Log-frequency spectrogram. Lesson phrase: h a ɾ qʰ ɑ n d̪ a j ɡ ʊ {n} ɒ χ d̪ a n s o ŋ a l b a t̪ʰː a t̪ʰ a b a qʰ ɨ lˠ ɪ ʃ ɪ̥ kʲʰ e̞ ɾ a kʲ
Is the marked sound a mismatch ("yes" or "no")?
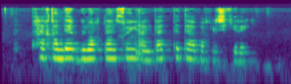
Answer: no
